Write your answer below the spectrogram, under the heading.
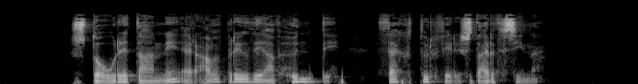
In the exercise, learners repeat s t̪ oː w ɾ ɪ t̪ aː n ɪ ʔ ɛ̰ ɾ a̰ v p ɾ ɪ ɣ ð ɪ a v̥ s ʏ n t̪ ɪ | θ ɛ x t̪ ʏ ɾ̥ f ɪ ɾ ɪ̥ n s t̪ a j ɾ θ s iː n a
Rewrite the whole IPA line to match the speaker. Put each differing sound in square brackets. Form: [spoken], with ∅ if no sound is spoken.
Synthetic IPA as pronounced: s t̪ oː w ɾ ɪ t̪ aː n ɪ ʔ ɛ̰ ɾ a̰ v p ɾ ɪ ɣ ð ɪ a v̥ [h] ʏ n t̪ ɪ | θ ɛ x t̪ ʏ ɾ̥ f ɪ ɾ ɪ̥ [∅] s t̪ a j ɾ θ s iː n a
